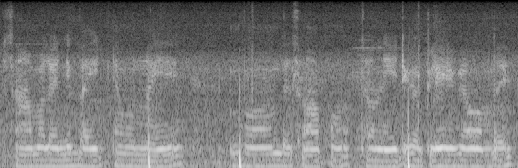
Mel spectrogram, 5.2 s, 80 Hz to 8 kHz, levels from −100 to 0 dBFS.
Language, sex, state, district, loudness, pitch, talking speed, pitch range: Telugu, male, Andhra Pradesh, Manyam, -21 LUFS, 110 Hz, 125 wpm, 105-110 Hz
